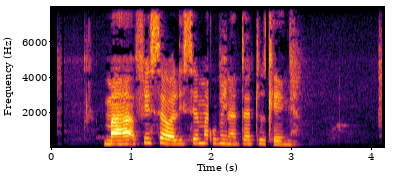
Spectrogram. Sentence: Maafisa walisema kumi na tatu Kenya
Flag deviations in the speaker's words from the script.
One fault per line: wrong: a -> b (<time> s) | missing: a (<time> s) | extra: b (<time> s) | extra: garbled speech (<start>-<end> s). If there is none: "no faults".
no faults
